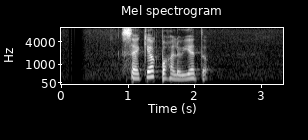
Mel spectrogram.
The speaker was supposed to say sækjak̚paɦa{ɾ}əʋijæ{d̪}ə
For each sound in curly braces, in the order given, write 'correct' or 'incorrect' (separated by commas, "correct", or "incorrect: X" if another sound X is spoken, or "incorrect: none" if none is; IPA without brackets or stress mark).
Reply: incorrect: l, incorrect: t̪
